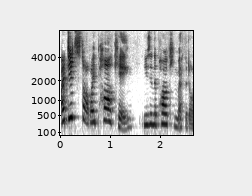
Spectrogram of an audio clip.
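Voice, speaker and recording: Speaking at a fairly quick pace, a woman with a British accent makes very wide pitch swings. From southern England. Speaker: cross-stitch vlogger. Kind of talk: casual show-and-tell vlog.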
